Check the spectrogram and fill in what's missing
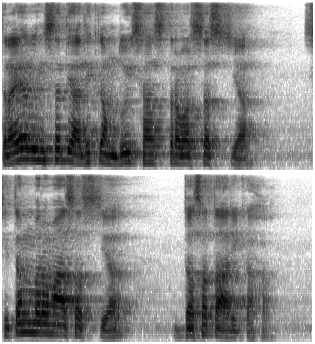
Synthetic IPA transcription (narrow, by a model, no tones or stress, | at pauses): t̪ɾɐjɐʋinsɐt̪̬iɐd̪ʱikɐmd̪ujʃɐɦɐst̪ɾɐʋɐɾʃɐsjɐ | sit̪ɐmbɐɾɐmaːsɐsjɐ | d̪ɐsɐt̪aːɾikɐ̰hɐ̰̆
